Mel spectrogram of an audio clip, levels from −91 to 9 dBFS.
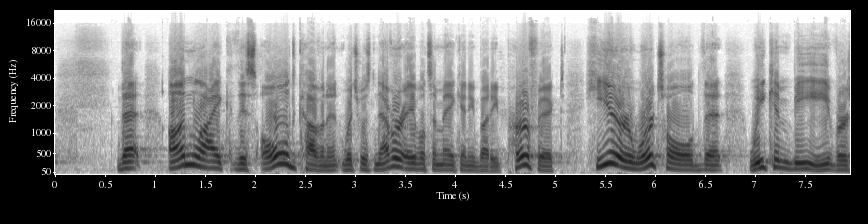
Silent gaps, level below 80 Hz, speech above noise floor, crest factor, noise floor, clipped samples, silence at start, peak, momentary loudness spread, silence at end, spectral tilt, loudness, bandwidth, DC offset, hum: none; -52 dBFS; 28 dB; 10 dB; -38 dBFS; 0.4%; 0 s; 0 dBFS; 9 LU; 0 s; -5.5 dB/octave; -11 LUFS; 15.5 kHz; under 0.1%; none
